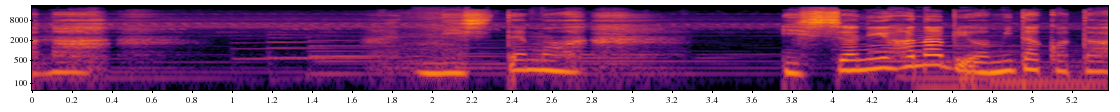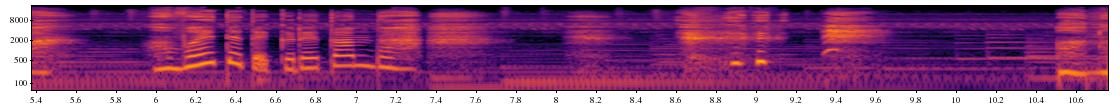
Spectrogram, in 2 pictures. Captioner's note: chuckles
